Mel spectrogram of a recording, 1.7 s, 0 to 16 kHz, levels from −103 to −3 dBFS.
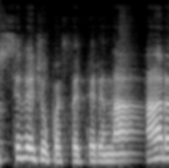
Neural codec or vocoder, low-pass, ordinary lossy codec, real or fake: vocoder, 44.1 kHz, 128 mel bands, Pupu-Vocoder; 14.4 kHz; AAC, 64 kbps; fake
